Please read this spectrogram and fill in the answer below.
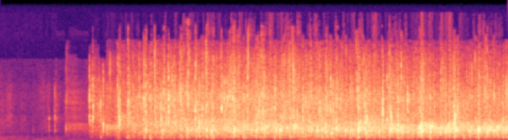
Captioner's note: audience applauding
